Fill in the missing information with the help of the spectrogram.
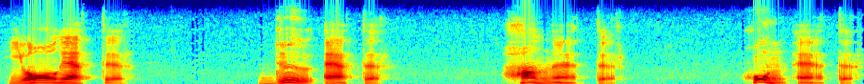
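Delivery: slow, clear repeat-after-me conjugation; långsam övningsuppläsning; slow drill. Shown as a demonstration. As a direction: spell it out slowly for learners to follow. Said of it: "Sigam comigo".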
